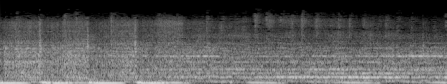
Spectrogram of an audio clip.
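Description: Electronic dance music played loud over a club sound system, heard from within the crowd. A heavy kick-and-bass beat pulses about twice a second, then drops back about two seconds in, leaving held synth tones.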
